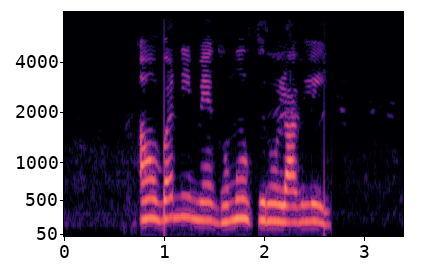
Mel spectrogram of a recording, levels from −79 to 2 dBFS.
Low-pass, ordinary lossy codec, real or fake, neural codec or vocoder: 7.2 kHz; MP3, 48 kbps; real; none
